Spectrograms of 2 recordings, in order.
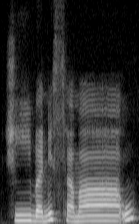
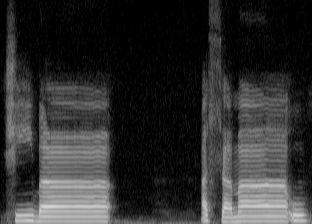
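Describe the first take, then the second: First: The two words are joined without a pause. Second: There is a pause after the first word.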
